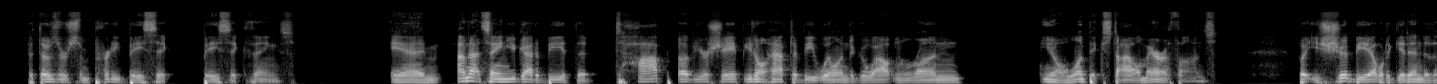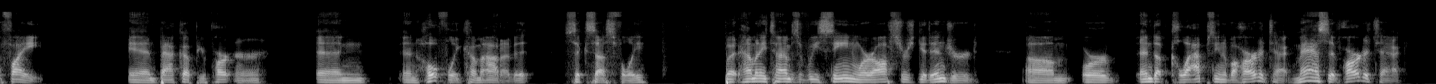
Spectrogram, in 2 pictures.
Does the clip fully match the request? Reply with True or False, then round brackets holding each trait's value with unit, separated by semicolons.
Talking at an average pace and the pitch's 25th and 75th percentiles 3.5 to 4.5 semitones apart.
False (175 wpm; 2.9 semitones)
